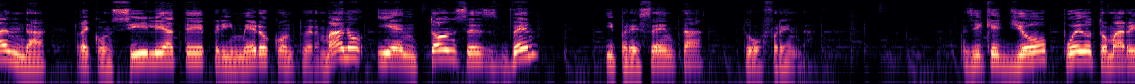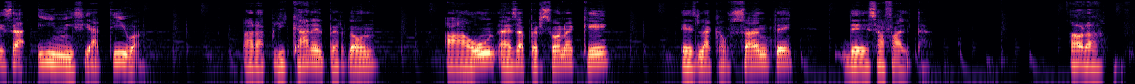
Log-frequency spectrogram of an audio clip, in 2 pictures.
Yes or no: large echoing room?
no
